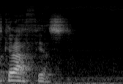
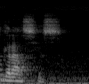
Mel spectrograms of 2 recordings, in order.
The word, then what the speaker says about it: gracias: É que lá na Espanha o C é pronunciado diferente. Eu sei porque eu sou descendente de espanhóis, né? O C eles pronunciam como muchas gracias.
